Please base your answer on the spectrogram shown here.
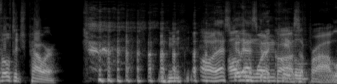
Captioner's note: chuckles near-hysterically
